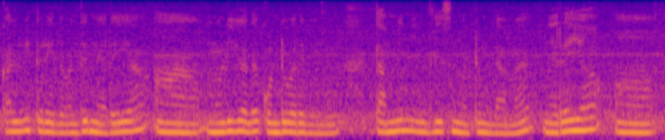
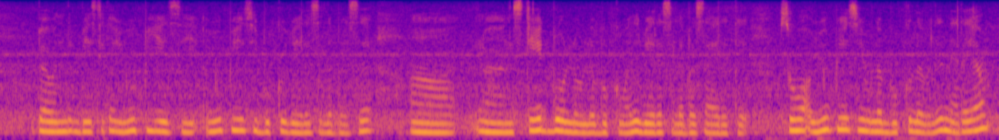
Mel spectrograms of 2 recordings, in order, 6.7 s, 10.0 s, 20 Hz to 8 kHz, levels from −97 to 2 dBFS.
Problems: constant background noise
